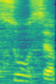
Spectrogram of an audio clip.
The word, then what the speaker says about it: SUSE: Apesar que hoje você tem, por exemplo, o Arch, já existia o SUSE, e bom, a pronúncia em inglês é SUSE, mas bom, no Brasil você pode dizer SUSE, não tem como você forçar uma pessoa a falar de uma forma que é diferente.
